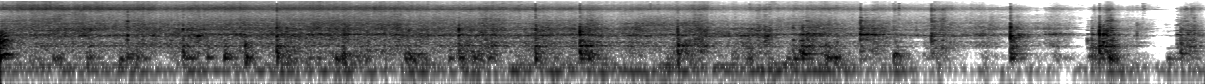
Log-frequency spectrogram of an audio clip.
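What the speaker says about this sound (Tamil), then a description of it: "நம்ம அரிசி சேர்த்து கலந்து விட்டுக்கலாங்க" Rice and green gram are stirred in a pot for one-pot pachai payaru rice, with a spoon scraping and clattering against the metal amid a light sizzle, steady and close.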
